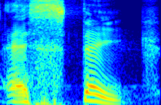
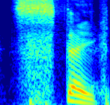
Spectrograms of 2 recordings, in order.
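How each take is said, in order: First: An extra vowel sound comes before the s. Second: The word starts directly with the s sound. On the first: The speaker calls it wrong. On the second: The speaker calls it right. "be very careful with the pronunciation"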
